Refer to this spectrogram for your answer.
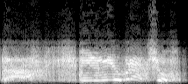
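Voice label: Italian damaged pilot mood high, speech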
